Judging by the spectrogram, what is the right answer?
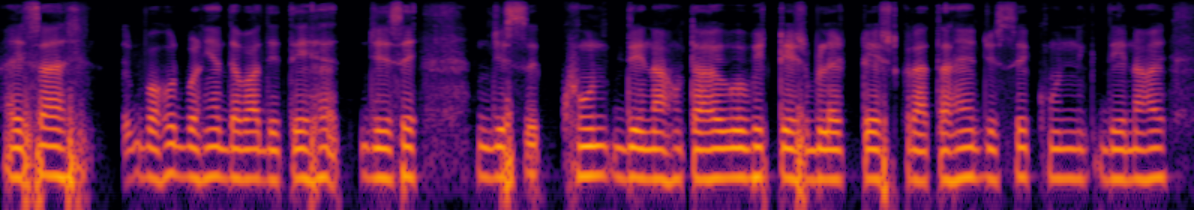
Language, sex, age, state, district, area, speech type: Hindi, male, 18-30, Uttar Pradesh, Jaunpur, rural, spontaneous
